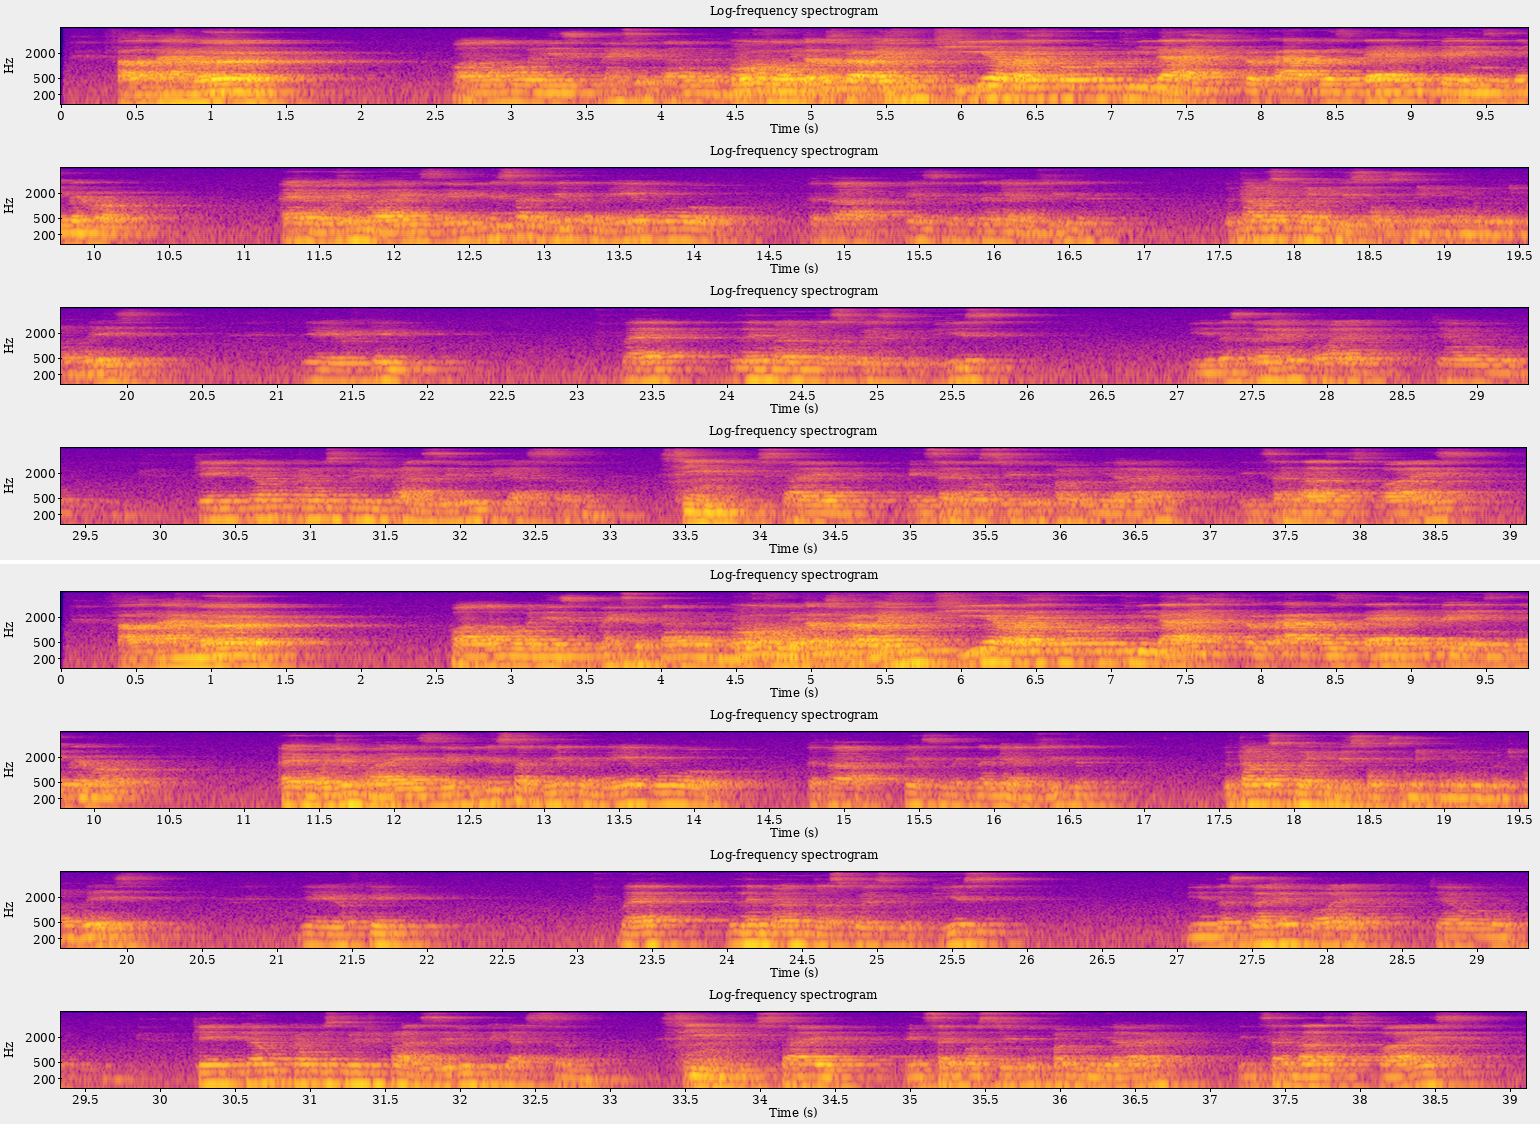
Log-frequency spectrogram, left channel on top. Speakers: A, on the left; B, on the right.
A: Fala, Tayaman.
B: Fala, Maurício, como é que você tá, meu amigo?
A: Pô,
B: Tudo
A: voltamos
B: bem contigo
A: para mais
B: aí?
A: um dia, mais uma oportunidade de trocar boas ideias e referências, hein, meu irmão?
B: É bom demais. Eu queria saber também, eu tô, eu tava pensando aqui na minha vida. Eu tava escutando aquele som que você me recomendou da última vez, e aí eu fiquei, é, lembrando das coisas que eu fiz e das trajetórias, que é o que, que é uma que é uma mistura de prazer e obrigação, né?
A: Sim,
B: A gente sai, a gente sai do nosso círculo familiar, a gente sai da asa dos pais.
